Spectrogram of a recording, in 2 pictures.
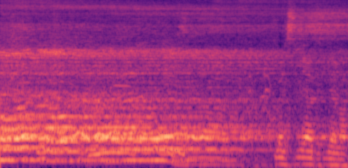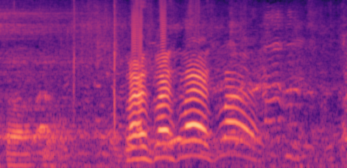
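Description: A man chants in a drawn-out melodic voice through a loudspeaker.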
